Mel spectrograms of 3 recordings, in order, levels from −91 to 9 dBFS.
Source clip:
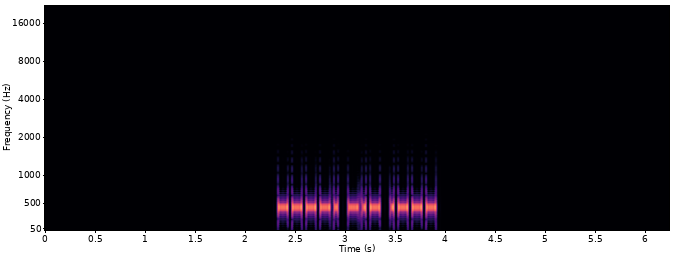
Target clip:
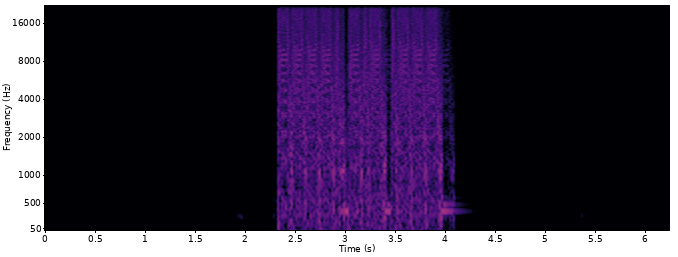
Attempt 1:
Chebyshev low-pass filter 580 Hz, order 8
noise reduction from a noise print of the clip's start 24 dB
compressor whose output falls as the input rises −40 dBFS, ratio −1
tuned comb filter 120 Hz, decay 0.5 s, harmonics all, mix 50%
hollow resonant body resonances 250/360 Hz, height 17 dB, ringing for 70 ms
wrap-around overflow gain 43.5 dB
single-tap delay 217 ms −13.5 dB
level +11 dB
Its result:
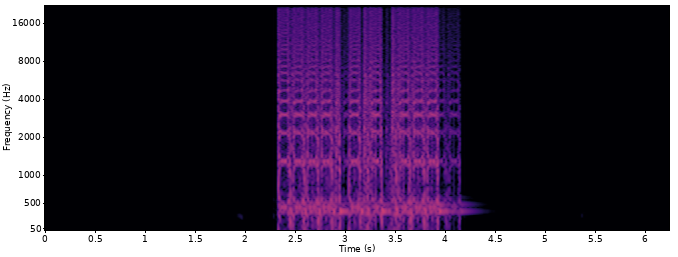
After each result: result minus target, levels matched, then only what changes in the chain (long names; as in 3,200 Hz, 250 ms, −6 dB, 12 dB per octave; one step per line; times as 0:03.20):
wrap-around overflow: distortion −28 dB; echo 93 ms late
change: wrap-around overflow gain 52 dB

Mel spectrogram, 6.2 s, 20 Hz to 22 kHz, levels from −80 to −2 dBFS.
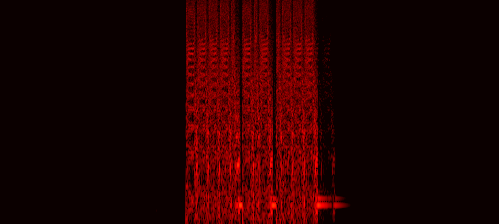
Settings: echo 93 ms late
change: single-tap delay 124 ms −13.5 dB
